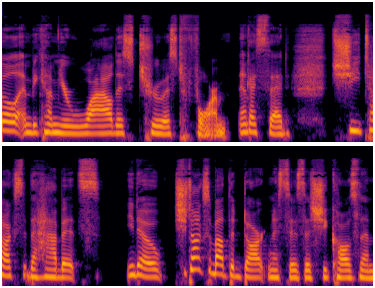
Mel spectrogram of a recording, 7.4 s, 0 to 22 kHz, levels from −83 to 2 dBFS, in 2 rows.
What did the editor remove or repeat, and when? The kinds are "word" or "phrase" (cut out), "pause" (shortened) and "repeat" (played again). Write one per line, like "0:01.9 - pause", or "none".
0:02.4 - word
0:03.9 - word
0:05.4 - pause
